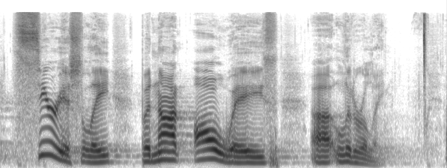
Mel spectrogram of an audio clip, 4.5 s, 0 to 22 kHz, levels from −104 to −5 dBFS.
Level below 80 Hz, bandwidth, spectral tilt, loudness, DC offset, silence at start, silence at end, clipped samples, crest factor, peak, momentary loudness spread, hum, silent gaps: -72 dBFS; 16.5 kHz; -4.5 dB/octave; -29 LUFS; under 0.1%; 0.15 s; 0.65 s; under 0.1%; 18 dB; -10 dBFS; 13 LU; none; none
